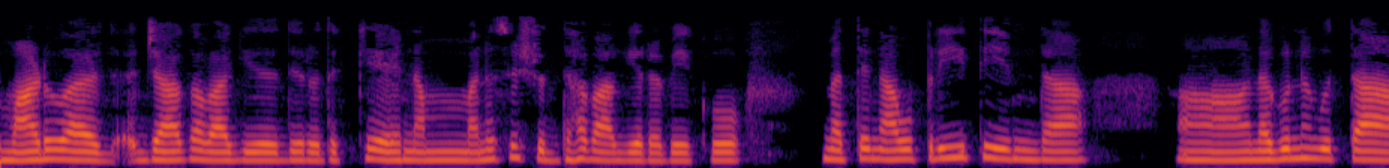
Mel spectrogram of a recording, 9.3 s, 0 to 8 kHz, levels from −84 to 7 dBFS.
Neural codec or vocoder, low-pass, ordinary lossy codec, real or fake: none; 7.2 kHz; MP3, 24 kbps; real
